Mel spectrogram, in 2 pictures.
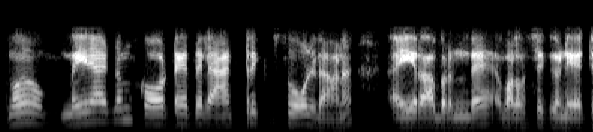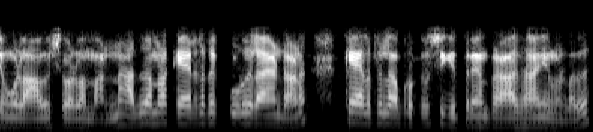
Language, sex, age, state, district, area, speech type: Malayalam, male, 30-45, Kerala, Alappuzha, rural, conversation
